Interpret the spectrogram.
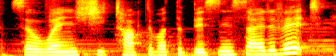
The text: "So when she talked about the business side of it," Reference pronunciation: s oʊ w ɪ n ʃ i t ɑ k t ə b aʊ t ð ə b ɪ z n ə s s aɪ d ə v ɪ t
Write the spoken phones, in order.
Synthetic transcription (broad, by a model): s oʊ w ɪ n ʃ i t ɑ k t ə b aʊ t ð ə b ɪ z n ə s s aɪ d ə v ɪ t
